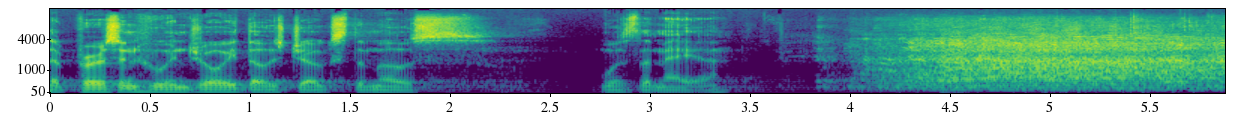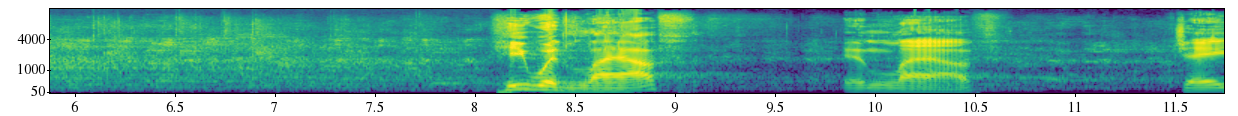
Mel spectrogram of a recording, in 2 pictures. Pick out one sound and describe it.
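A middle-aged man speaks into a microphone to an audience, with pauses.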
